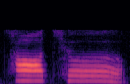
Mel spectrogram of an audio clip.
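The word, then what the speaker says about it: ฌ เฌอ: 으와 어의 중간 발음이라고 생각해 주시면 돼요.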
